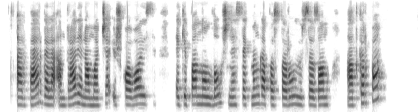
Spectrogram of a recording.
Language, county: Lithuanian, Alytus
